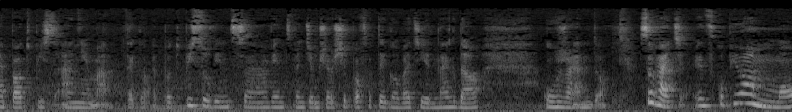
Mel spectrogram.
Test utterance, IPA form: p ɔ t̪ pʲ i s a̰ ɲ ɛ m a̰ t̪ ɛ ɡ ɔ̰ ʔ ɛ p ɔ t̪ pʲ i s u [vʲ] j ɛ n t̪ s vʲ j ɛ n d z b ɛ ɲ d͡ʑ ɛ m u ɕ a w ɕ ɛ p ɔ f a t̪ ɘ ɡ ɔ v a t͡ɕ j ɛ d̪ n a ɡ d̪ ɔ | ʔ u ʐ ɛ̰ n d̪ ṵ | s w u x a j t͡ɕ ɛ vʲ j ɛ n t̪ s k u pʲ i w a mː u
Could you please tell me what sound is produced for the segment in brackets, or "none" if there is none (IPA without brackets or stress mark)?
vʲ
